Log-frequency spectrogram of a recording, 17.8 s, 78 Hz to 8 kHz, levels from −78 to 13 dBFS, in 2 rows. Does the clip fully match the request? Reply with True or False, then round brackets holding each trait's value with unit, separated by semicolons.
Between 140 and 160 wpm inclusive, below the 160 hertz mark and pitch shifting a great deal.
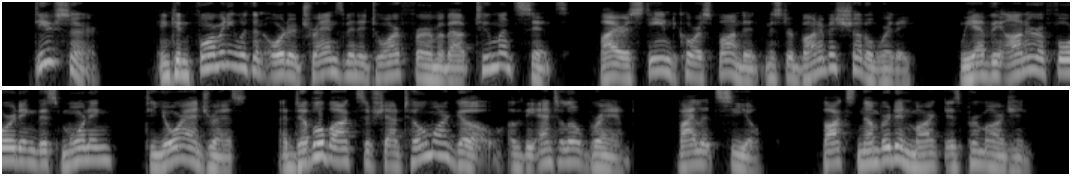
False (170 wpm; 140 Hz; 6.0 semitones)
